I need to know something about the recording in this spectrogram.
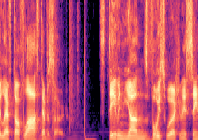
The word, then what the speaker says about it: Yeun: He's normally so good, and I had to look up how to pronounce Yeun. From the man himself, it's just like Y-U-N, Yeun.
